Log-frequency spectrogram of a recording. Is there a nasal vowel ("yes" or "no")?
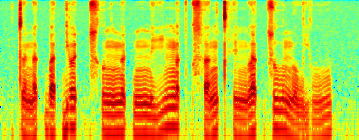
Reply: no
